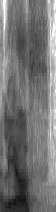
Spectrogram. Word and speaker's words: Leos: How many ways can you pronounce the name Leos? No, it's more like Leos. Leos? Leos. Yeah, Leos. it's like that. Leos.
